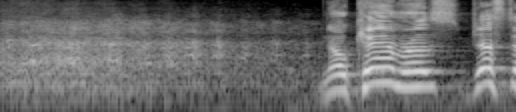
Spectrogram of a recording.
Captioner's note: laughter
